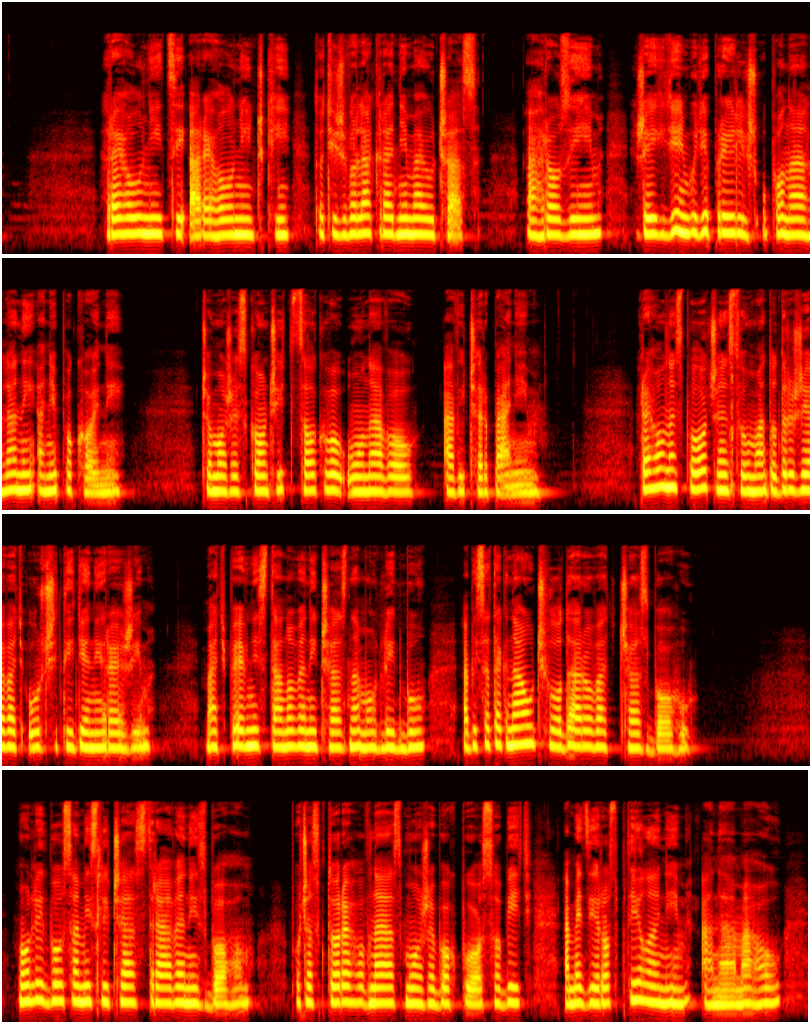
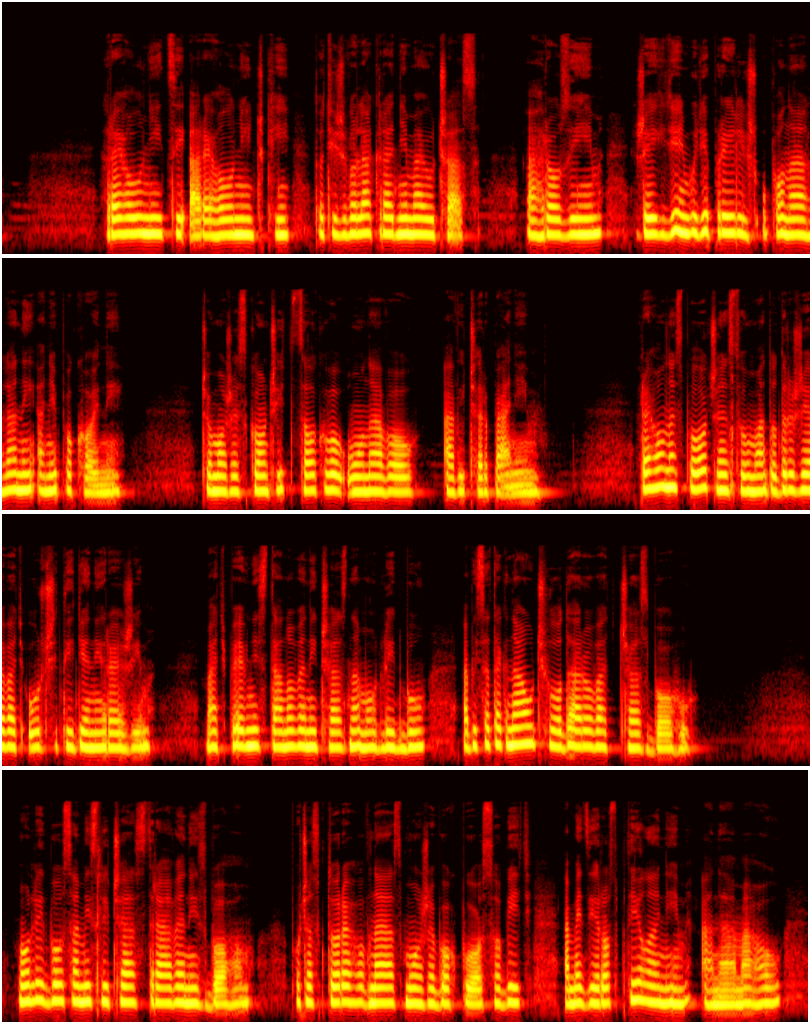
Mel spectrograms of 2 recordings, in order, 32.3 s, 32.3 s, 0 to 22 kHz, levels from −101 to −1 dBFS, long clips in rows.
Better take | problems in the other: first | muffled; very; fading above 1.5 kHz

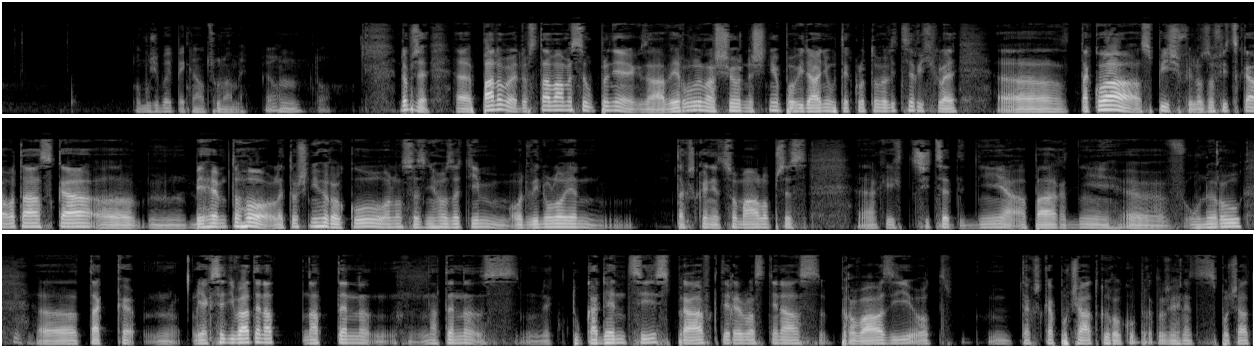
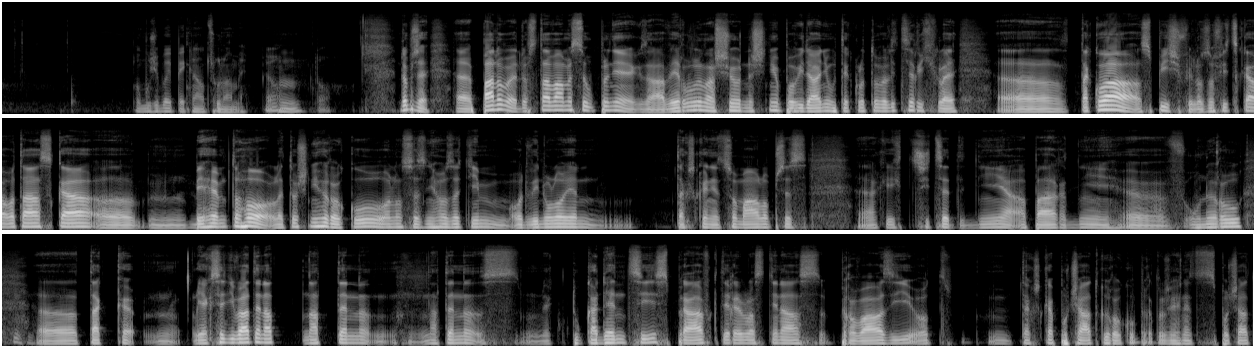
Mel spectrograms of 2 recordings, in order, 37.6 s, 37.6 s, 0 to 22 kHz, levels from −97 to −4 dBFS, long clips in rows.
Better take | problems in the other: second | garbled, watery; slightly; nothing above 8 kHz

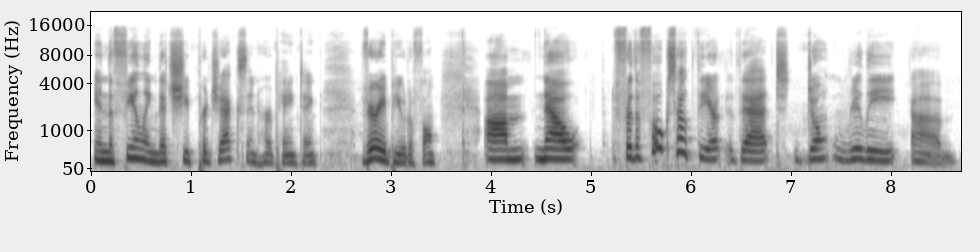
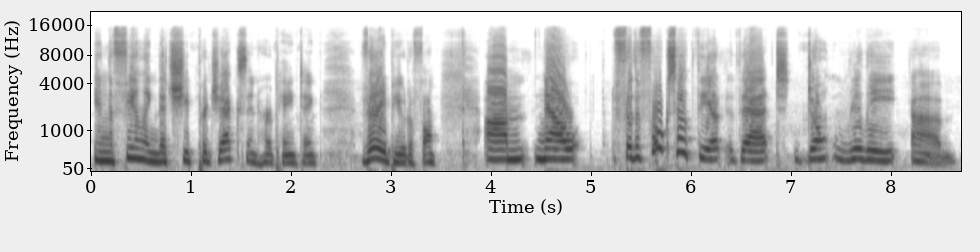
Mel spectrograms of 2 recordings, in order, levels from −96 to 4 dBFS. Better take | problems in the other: first | distortion; heavy; 8 dB below the speech

